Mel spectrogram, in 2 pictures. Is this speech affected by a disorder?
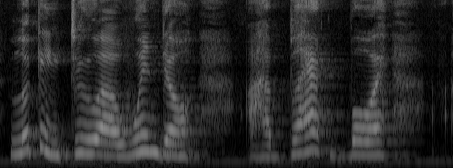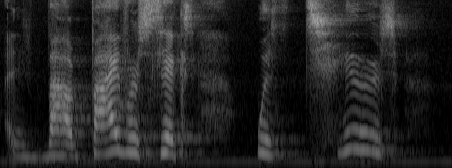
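Yes: stroke; right arm and hand paralyzed, memory and speech critically affected; about 14 years since onset, speech slowly regained after over 6 years; over 6 years unable to speak, read or write, struggled to recite with effortful breath.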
